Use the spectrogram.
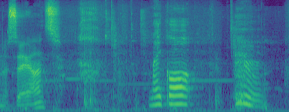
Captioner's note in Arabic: تنهد; موسيقى إلكترونية رائعة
